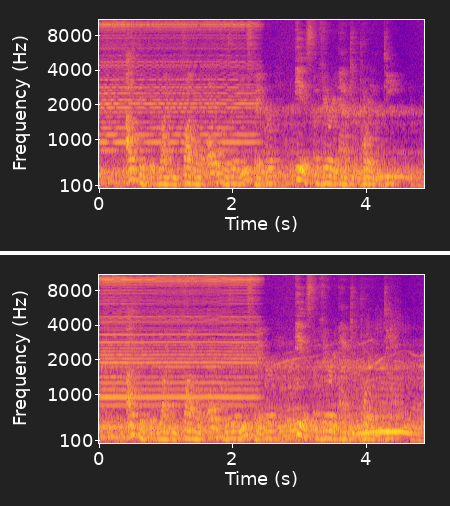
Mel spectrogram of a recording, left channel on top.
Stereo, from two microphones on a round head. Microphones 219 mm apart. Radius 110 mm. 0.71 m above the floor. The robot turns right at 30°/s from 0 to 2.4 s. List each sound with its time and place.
0.4 s a man speaking: 120° left, 1.5 m; by 4.6 s straight behind, 1.5 m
